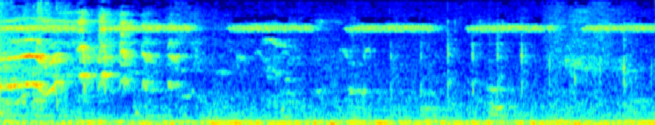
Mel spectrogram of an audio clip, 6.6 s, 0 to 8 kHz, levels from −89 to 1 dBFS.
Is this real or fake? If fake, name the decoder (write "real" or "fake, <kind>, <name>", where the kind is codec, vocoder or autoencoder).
fake, vocoder, Vocos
